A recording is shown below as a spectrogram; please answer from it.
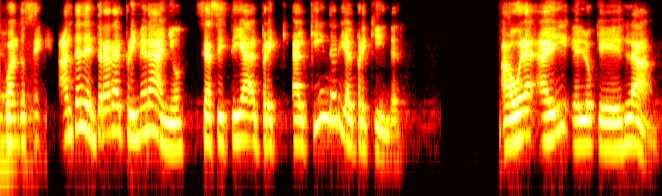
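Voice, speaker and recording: A man's voice: fairly high pitch, fairly bright tone. Panamanian man teaching an online class. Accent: Panamanian Spanish. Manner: explanatory, often checks in with the class. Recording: dull lo-fi call audio.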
